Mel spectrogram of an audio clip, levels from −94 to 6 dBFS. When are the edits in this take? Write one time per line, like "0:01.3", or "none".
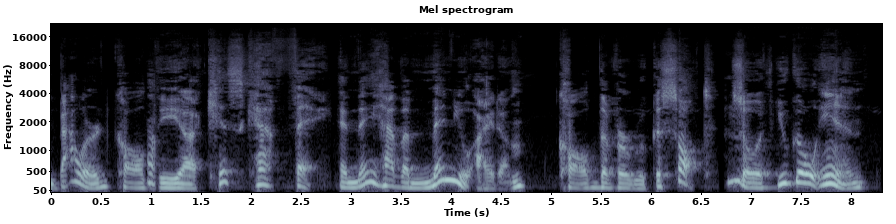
0:02.8
0:06.6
